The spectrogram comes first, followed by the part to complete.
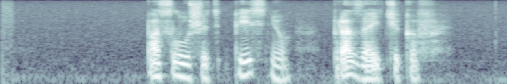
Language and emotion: Russian, neutral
